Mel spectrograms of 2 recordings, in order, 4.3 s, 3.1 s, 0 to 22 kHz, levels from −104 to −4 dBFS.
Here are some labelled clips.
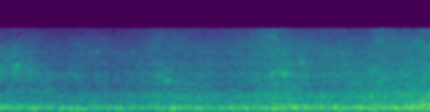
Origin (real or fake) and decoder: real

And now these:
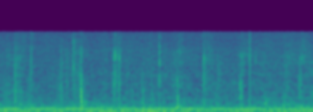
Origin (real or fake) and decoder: fake, codec, SNAC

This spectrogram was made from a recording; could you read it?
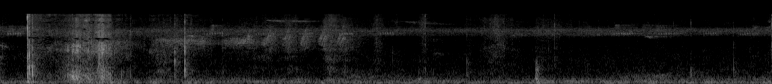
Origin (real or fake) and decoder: real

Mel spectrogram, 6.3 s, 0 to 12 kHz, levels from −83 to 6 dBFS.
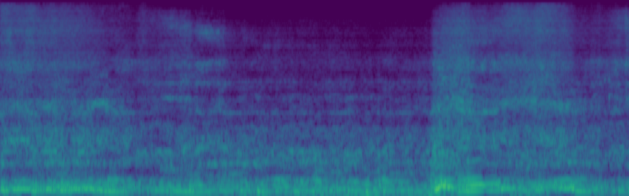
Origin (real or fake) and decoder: fake, codec, SNAC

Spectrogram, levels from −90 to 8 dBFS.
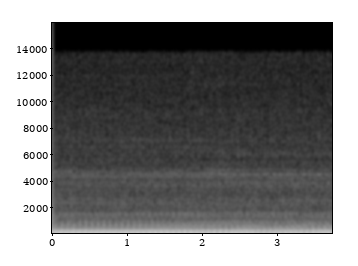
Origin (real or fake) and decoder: real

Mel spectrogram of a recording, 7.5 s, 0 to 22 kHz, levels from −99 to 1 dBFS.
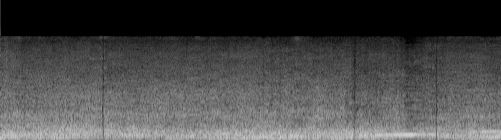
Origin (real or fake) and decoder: fake, codec, SNAC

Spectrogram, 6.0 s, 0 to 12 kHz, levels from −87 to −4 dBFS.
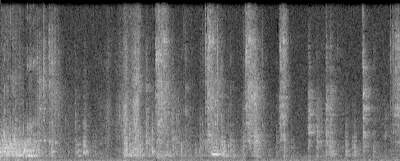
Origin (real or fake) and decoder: real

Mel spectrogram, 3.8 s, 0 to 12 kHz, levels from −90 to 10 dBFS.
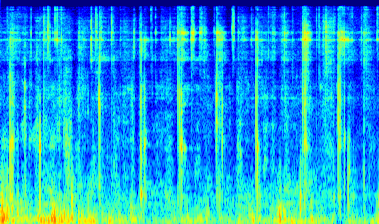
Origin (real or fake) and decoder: fake, codec, SNAC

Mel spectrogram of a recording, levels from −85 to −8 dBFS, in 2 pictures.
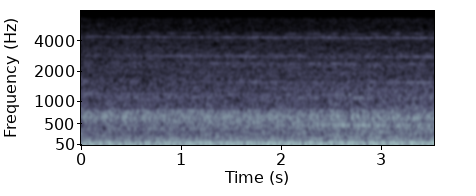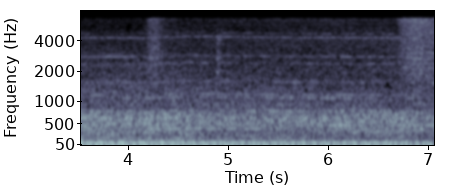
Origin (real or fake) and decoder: real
